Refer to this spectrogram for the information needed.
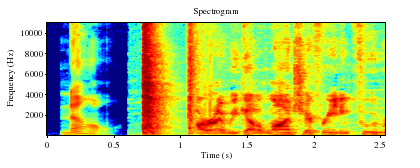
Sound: hand slaps

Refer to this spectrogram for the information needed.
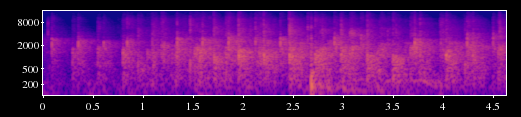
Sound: audience applauds

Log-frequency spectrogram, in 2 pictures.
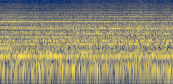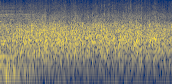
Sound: audience applauding

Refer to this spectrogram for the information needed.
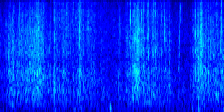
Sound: bag sounds

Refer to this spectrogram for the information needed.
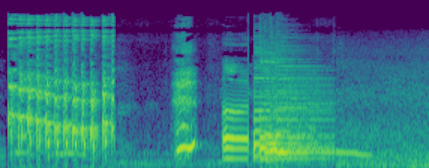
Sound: dolphin noises

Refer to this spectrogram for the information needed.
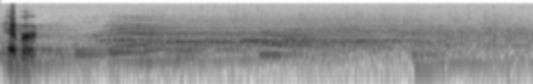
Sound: audience applauds

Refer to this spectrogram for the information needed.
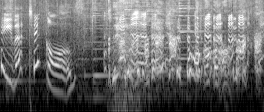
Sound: laughing

